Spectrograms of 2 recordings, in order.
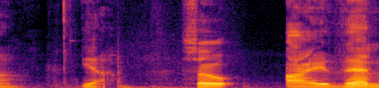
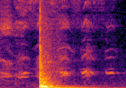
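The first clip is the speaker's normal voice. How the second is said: laugh; 5 dB louder than usual. Real, not acted. Laughing at own joke.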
